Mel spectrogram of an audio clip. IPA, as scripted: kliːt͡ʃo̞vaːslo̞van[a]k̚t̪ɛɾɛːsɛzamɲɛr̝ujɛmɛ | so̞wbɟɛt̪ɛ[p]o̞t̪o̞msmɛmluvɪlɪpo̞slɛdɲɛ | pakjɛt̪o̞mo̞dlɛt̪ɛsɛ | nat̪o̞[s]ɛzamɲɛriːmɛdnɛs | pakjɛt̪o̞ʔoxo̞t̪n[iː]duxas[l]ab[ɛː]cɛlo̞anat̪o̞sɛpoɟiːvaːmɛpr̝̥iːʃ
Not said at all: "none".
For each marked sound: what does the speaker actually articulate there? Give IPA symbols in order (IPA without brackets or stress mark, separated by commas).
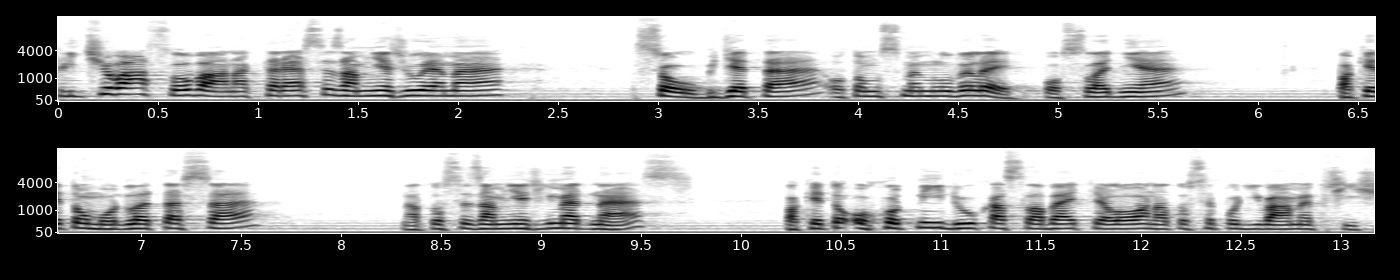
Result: a, ʔ, s, iː, l, ɛː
